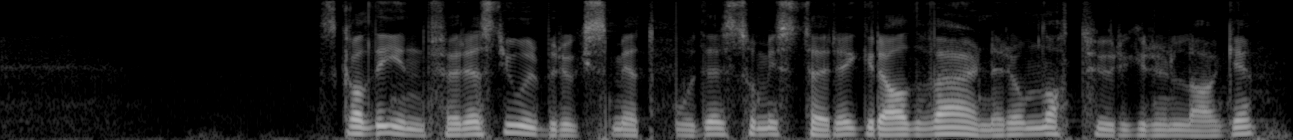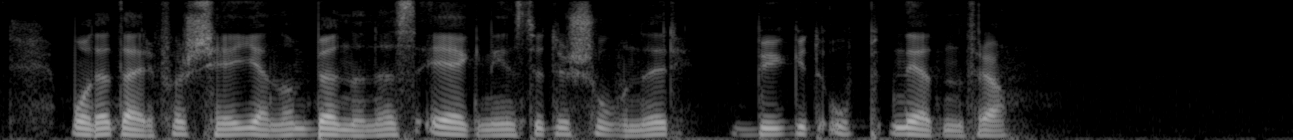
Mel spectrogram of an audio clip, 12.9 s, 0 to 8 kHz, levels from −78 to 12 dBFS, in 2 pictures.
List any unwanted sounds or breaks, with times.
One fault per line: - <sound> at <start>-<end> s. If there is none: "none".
- dropout at 3.3-3.4 s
